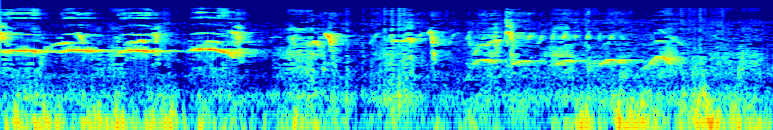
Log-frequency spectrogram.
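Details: Long-tailed shrike song: clear level whistled notes repeated in a short series, then a varied jumble of scratchy chatter, buzzy phrases and drawn-out mid-pitched whistles, with soft rustling and fluttering underneath.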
